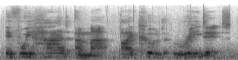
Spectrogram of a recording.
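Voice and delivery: usual speaking voice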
